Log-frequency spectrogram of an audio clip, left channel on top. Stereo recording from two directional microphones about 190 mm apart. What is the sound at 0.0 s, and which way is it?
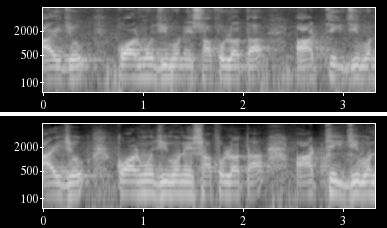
Speech, 20° right (ahead or behind).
